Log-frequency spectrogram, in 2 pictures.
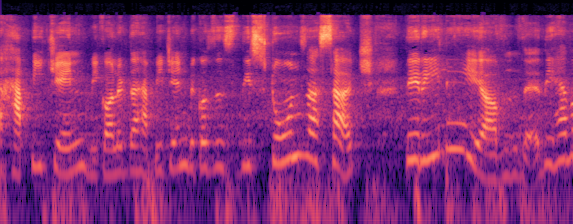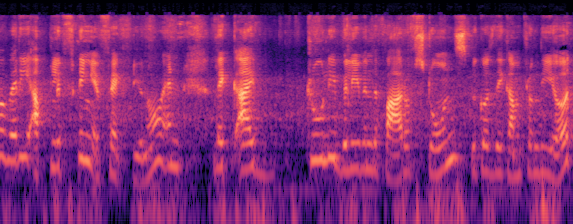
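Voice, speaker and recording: The intonation is lively. The pace is moderate. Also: woman. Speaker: vlogger. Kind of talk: casual vlog to camera. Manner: hesitant, many fillers.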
